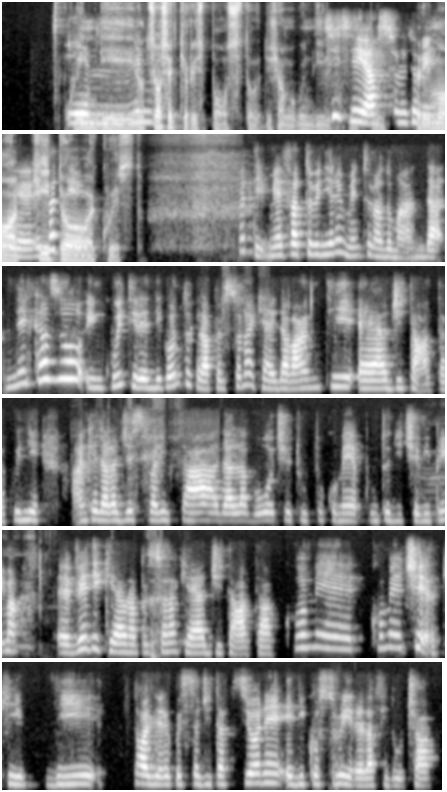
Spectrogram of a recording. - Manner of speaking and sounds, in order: lip smack; tapping; other background noise; mechanical hum; static; other noise
- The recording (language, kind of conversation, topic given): Italian, podcast, Come costruisci la fiducia quando parli con qualcuno che hai appena conosciuto?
